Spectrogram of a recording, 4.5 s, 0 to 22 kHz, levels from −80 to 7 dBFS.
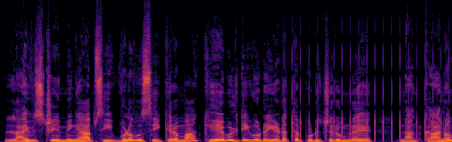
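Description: Something in the chain, likely interference from nearby equipment or a faulty connection or power supply, starts injecting a repeated pulse into the speech from 2.84 s until 4.50 s. The result is a train of clicks: about twenty near-identical ticks at an even 12.1 per second, each peaking roughly 5 dB above the surrounding signal. They sit on top of the speech as a steady, sharp ticking that is heard in any gaps too.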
